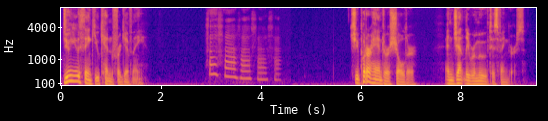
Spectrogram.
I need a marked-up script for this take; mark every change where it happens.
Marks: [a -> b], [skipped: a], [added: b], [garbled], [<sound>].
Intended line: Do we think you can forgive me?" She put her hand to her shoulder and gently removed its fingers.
Do [we -> you] think you can forgive me?" [laugh] She put her hand to her shoulder and gently removed [its -> his] fingers.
